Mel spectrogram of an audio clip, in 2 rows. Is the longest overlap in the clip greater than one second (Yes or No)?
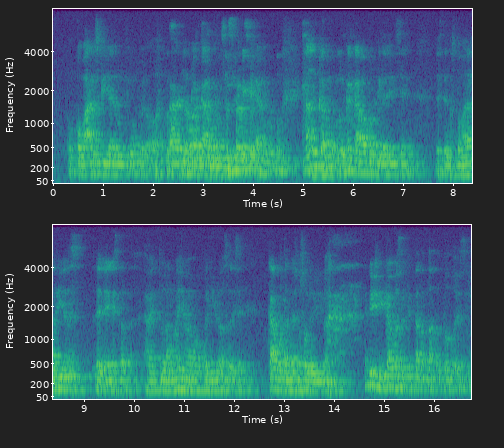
Yes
